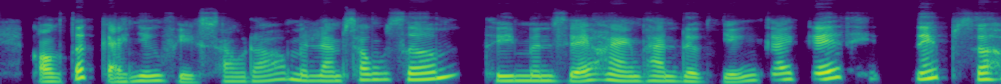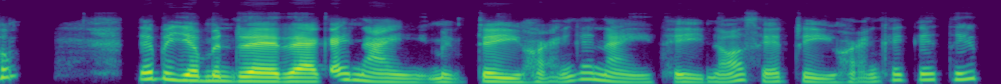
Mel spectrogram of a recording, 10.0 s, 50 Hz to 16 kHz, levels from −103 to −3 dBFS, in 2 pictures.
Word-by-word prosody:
còn 175 - +2
tất - - +4
cả 160 - -2
những 210 +2 0
việc 145 -1 -5
sau 185 +3 -8
đó 205 +7 -6
mình 220 -4 -2
làm 205 0 -2
xong 250 +3 -2
sớm 265 +4 +2 0.2
thì 205 -1 0
mình 210 0 -1
sẽ 195 0 +2
hoàn 220 -5 0
thành 200 -1 -2
được 180 -3 -1
những 165 +6 -2
cái 255 +2 -1
kế 290 +6 +6
thi - - -20 0.2
tiếp 300 +5 +4
sớm. 265 +1 +1 0.7
Thế 280 - +5
bây 275 -3 0
giờ 225 - +7
mình 200 -1 +1
rề 185 -2 +8
rà 180 -1 +7
cái - - +2
này, 175 -9 0 0.2
mình 160 -1 -5
trì 170 -4 +3
hoãn 165 +2 -9
cái 275 - -4
này 165 - -4
thì 160 -1 -4
nó 165 +8 -4
sẽ 175 -6 -6
trì 155 -4 -4
hoãn 165 +1 -10
cái 240 +4 -6
kế 250 +1 -2
tiếp. 260 +3 -4
200 Hz, 265 wpm, -22 LUFS, 175-245 Hz, 0.7 s, rề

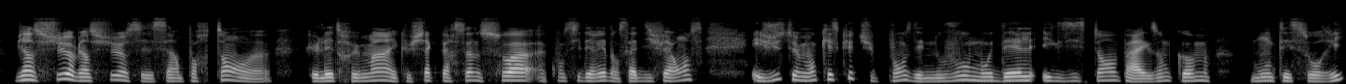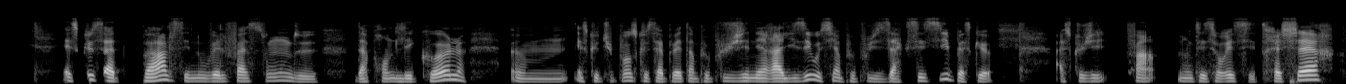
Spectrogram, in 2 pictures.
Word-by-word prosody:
Bien 210 +4 +5
sûr, 240 +6 +3
bien 175 -2 +2
sûr, 205 +3 -1
c'est 145 -2 -5
c'est 145 +2 -4
important, 160 +3 -2
heu, 130 0 -5 0.4
que - - -3
l'être 160 +2 +2
humain 180 +4 +2
et 160 - -1
que 150 - -11
chaque 185 +6 -1
personne 185 +4 -2
soit 190 +3 +6
à - - -6
considérer 165 +1 -2
dans 160 -5 -5
sa 150 +2 +1
différence, 160 +7 -2 0.5
et - - +3
justement, 195 +1 -1
qu'est-ce 235 +1 -1
que - - -4
tu 250 -11 -8
penses 190 +2 -3
des 150 -1 0
nouveaux 155 +8 -2
modèles 180 0 +3
existants, 170 +3 -4
par 145 -5 +4
exemple 140 +6 +1
comme 170 +2 0 0.4
Montessori? 160 - -2 0.6
Est-ce - - -1
que 225 - -1
ça 185 -7 +6
te 140 - -19 0.2
parle 175 +6 +7
ces 185 -5 -6
nouvelles 145 -1 -1
façons 160 +5 -2
de 130 -5 -4 0.4
d'apprendre 140 +1 -2
l'école? 155 +9 +3 0.4
Hem, 130 -2 -6
est-ce - - -5
que - - -4
tu 150 +2 -7
penses 170 +2 -2
que 150 - -5
ça 135 0 0
peut - - -6
être 140 +1 0
un 140 - -3
peu 140 +1 -7
plus 145 +3 -9
généralisé 145 +2 +3
aussi, 175 -4 -1
un 155 - -3
peu 140 - -10
plus 130 -1 -8
accessible? 160 - -2
Parce - - -1
qu'à - - -1 0.7
ce - - -5
que 150 - -5
j'ai 145 0 -5 0.2
enfin, - - +1 0.2
Montessori, 145 0 -1
c'est 120 -3 -9
très 140 - +1
cher, 215 +7 +8
160 Hz, 165 wpm, -26 LUFS, 145-185 Hz, 0.7 s, cher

